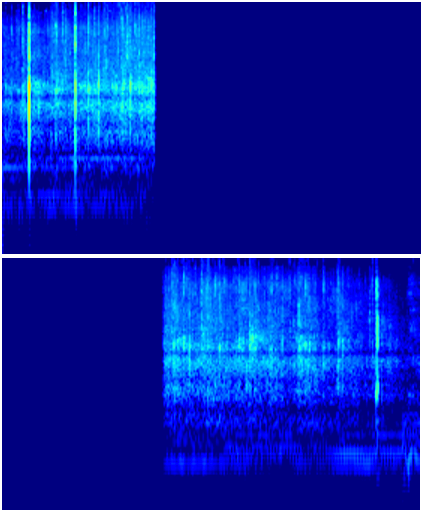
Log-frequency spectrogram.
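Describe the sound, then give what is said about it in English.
A church audience claps after a prayer in a steady, dense wash of applause that breaks off abruptly, falls completely silent for several seconds, then resumes at a similar moderate level. “We can clap.”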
